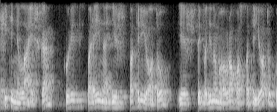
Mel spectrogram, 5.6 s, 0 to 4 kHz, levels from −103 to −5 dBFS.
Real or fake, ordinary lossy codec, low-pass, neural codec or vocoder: real; AAC, 32 kbps; 3.6 kHz; none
